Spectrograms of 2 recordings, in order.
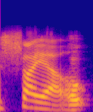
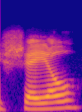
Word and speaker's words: Shael: it shaw is it it's the shael a lot of people call me shale which is that's why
